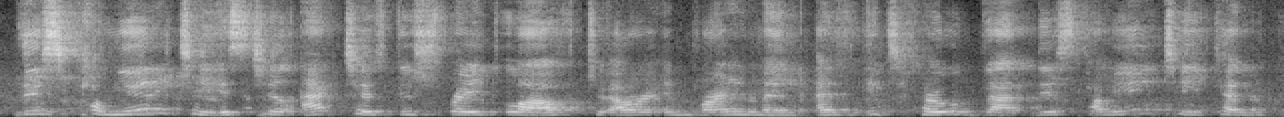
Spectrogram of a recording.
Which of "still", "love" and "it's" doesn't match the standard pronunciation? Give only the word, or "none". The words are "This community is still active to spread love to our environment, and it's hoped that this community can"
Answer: love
